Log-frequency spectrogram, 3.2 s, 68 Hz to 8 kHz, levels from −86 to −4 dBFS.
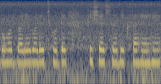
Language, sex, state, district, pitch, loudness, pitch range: Hindi, female, Andhra Pradesh, Anantapur, 235 Hz, -27 LUFS, 230-235 Hz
